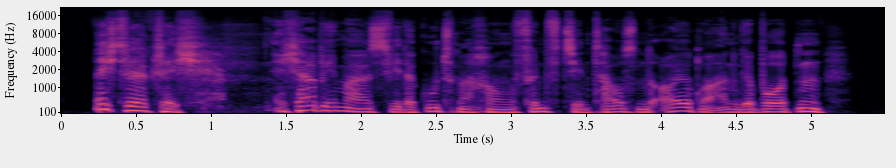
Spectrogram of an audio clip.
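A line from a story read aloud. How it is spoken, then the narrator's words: Sighing. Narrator (German): seufzte er und sagte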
